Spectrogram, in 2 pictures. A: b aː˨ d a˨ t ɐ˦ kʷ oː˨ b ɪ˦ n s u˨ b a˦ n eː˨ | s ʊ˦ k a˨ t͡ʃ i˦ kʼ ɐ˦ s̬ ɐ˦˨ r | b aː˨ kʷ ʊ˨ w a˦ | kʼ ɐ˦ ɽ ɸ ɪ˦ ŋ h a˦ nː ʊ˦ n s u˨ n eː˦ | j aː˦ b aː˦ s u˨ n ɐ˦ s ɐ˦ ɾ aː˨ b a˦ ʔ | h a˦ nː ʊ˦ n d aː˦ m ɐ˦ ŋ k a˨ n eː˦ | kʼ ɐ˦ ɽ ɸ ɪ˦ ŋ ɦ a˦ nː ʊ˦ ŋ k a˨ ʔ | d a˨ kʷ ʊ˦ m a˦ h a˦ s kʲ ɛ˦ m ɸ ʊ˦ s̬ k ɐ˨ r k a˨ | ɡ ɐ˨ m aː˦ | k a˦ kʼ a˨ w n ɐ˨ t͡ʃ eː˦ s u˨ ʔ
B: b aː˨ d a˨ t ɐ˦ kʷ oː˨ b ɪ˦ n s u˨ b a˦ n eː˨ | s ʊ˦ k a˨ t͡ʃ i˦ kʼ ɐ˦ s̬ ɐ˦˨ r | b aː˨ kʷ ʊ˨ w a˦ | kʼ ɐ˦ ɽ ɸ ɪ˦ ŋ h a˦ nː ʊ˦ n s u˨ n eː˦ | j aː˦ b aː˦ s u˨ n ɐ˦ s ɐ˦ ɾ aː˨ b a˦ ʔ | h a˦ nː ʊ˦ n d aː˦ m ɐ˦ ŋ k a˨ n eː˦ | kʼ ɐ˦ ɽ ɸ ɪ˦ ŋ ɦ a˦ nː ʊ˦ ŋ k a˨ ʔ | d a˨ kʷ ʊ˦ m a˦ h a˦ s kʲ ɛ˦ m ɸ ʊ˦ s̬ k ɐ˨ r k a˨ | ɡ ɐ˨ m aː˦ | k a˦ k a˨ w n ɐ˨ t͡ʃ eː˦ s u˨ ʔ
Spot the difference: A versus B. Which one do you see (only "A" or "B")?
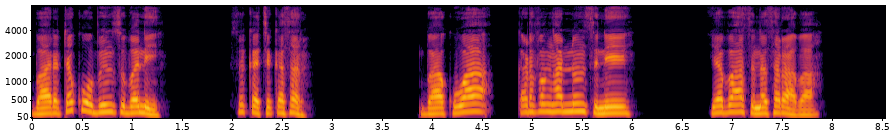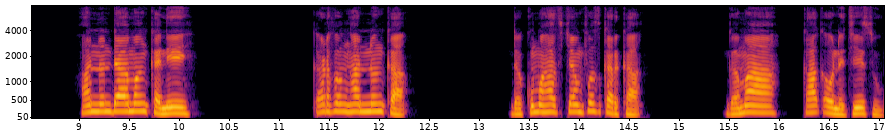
A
